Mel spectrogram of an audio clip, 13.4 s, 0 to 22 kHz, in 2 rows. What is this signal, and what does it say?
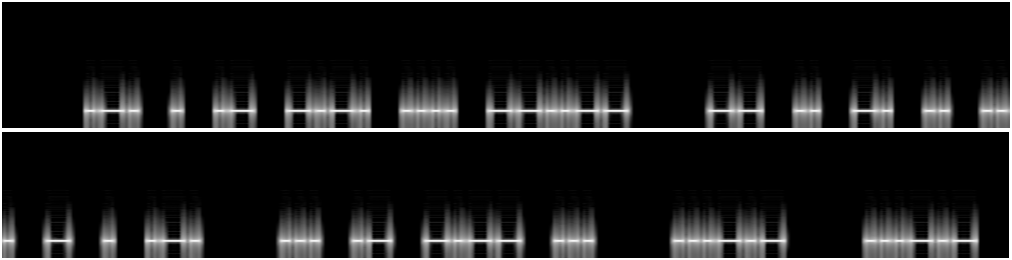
Morse code, heard as a keyed tone, about 25 wpm, spaced as for 20 wpm, 550 Hz. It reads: REACH, MINISTER SAYS <SK> <SK>
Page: news headlines in morse code at 20 wpm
